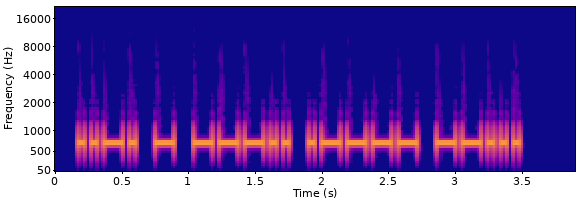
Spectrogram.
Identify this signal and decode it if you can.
Morse code, heard as a keyed tone, about 31 wpm, 700 Hz. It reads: FT817
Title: Speed-Racing Common QSO Phrases Encore - 25wpm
